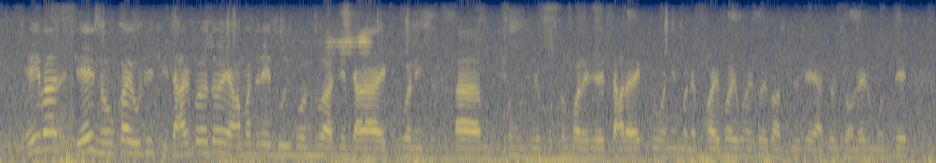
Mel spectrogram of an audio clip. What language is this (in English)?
Bangla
